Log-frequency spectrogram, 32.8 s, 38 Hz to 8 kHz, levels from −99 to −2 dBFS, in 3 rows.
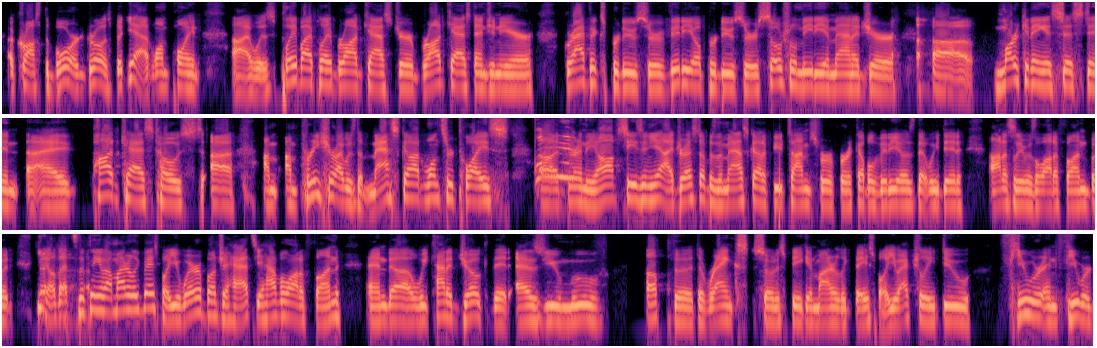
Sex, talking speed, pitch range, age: male, 225 wpm, 125-155 Hz, 30-49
